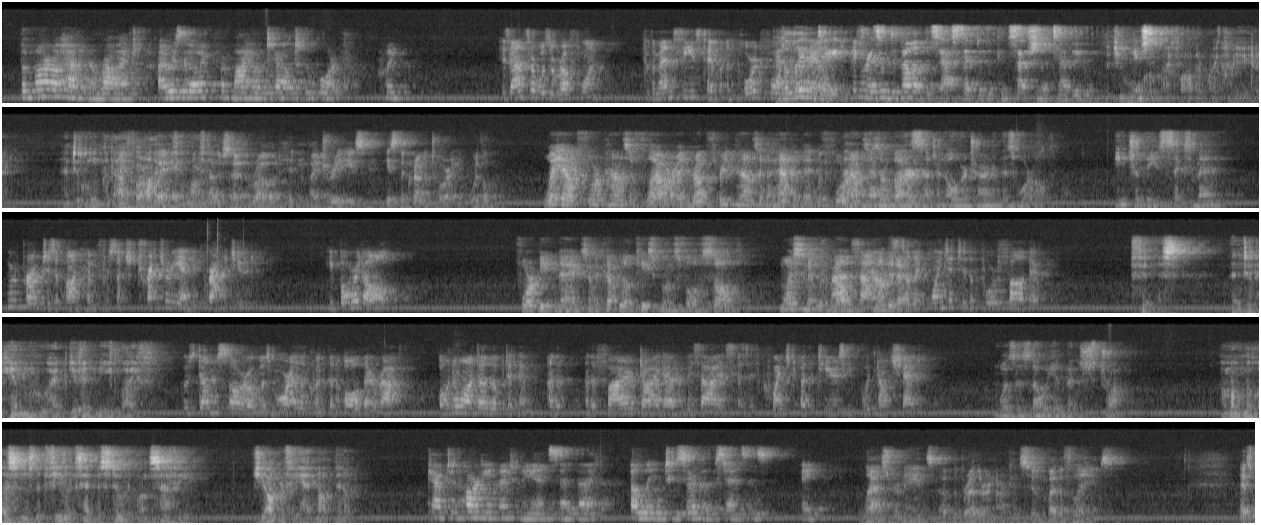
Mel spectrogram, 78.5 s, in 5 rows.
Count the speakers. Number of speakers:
7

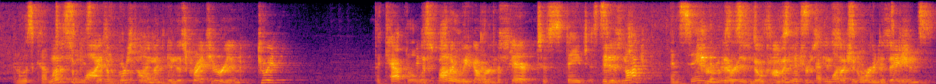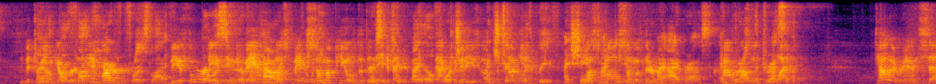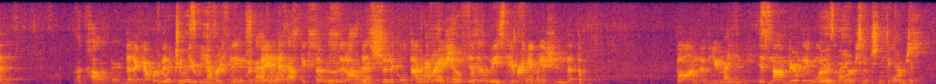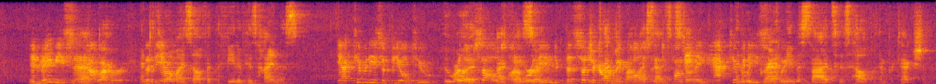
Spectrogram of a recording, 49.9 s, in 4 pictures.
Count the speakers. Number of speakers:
2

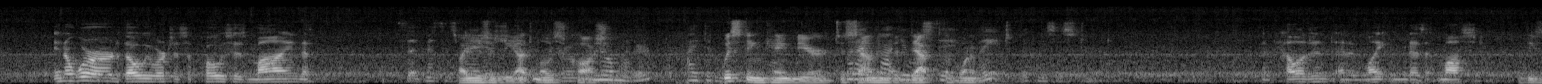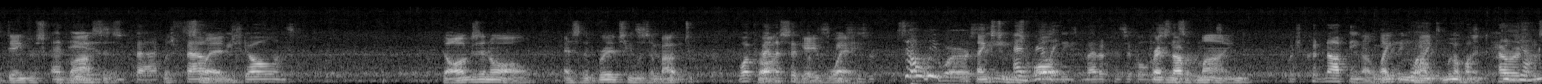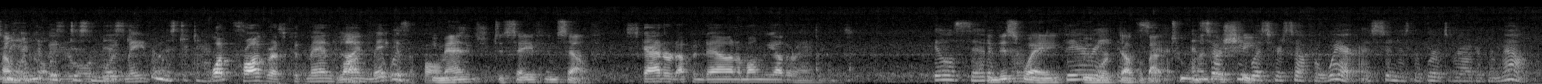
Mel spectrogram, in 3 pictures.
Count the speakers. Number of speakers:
3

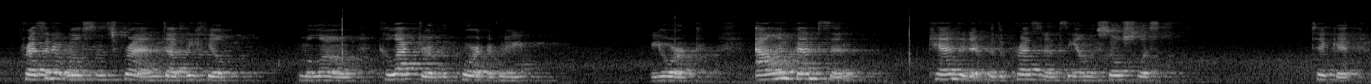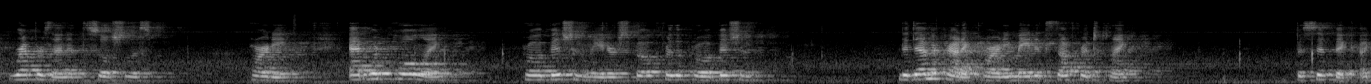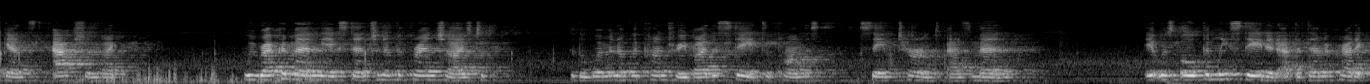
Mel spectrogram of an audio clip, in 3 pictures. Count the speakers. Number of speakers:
1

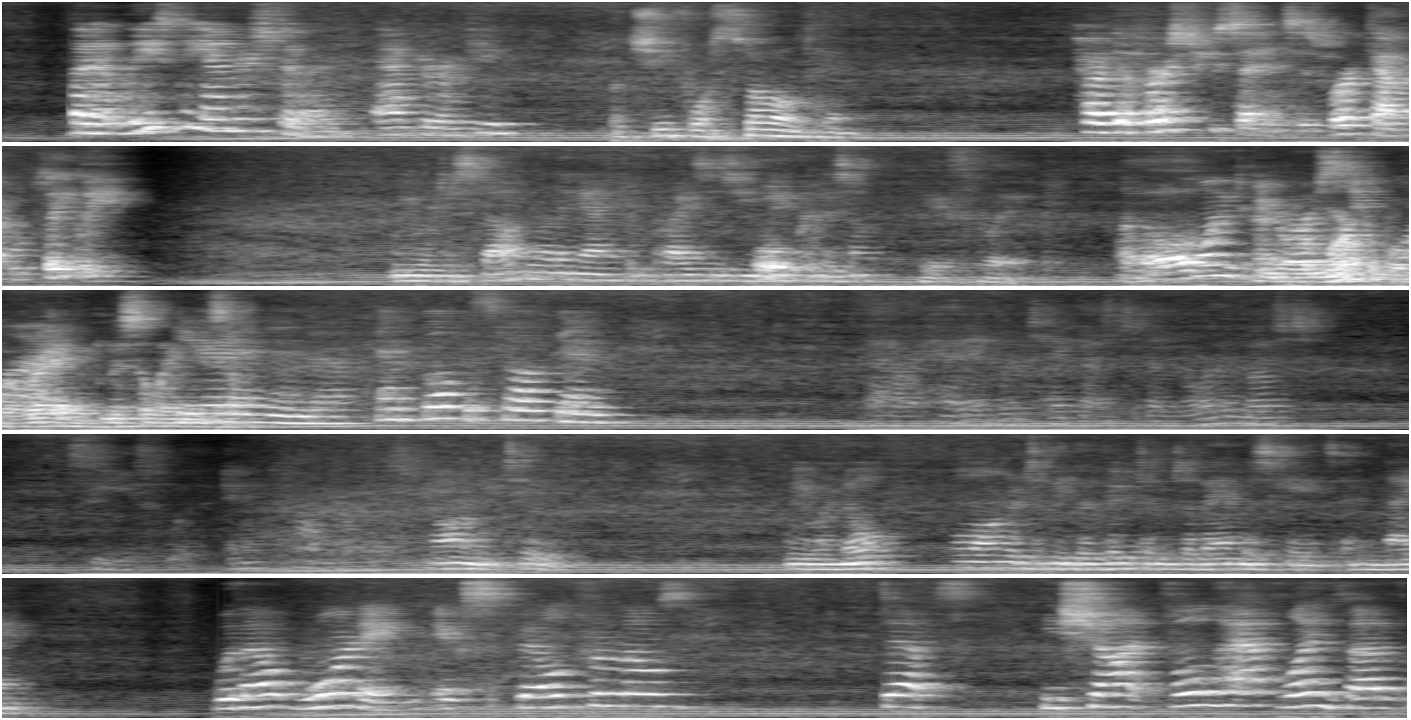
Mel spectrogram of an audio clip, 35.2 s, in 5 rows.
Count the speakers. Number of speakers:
9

